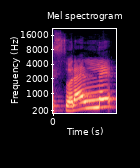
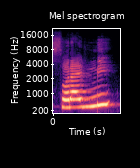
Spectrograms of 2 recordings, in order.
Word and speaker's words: sorelle: seguinte frase le Mie sorelle sono Belle pronuncie muito claramente as letras finais pois elas são importantíssimas pois soreli não existe e Bell é usado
